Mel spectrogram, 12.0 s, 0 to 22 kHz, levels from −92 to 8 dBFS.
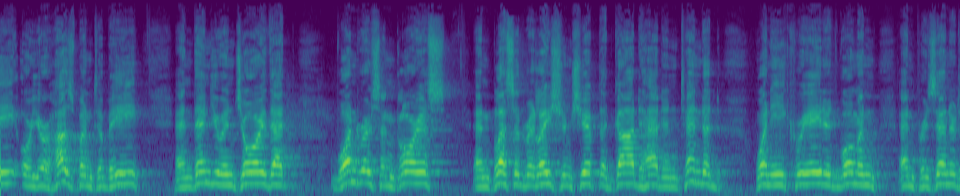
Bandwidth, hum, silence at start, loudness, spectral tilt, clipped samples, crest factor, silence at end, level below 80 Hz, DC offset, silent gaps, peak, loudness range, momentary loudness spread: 17 kHz; none; 0 s; -24 LUFS; -5 dB/octave; under 0.1%; 18 dB; 0 s; -62 dBFS; under 0.1%; none; -6 dBFS; 2 LU; 9 LU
